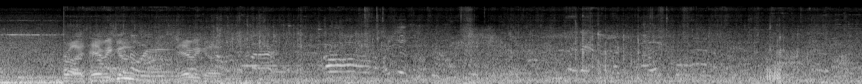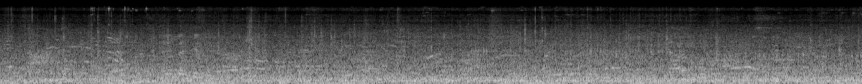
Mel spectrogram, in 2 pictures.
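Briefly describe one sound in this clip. A crowd of people chatters around.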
